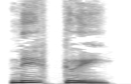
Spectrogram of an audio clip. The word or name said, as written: ನಿಕಾರಿ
